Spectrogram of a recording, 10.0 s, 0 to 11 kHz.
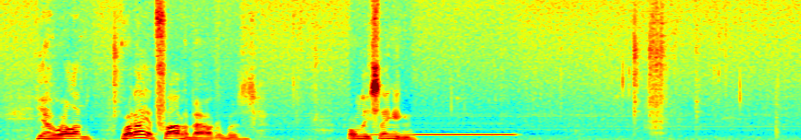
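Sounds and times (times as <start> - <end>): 
speech: 0.4 - 3.2, 4.4 - 5.3
telephone ringing with electronic tone: 4.6 - 6.5.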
